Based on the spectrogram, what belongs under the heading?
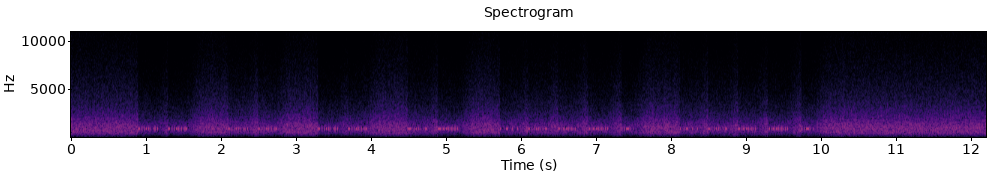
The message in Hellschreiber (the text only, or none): CQ CQ CQ DE YO6SI YO6SI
